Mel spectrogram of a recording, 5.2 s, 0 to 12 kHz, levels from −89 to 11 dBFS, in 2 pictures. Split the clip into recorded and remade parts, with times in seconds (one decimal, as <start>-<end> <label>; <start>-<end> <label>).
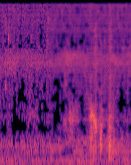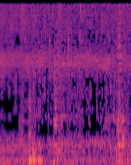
0.0-1.0 recorded; 1.0-3.2 remade; 3.2-5.2 recorded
